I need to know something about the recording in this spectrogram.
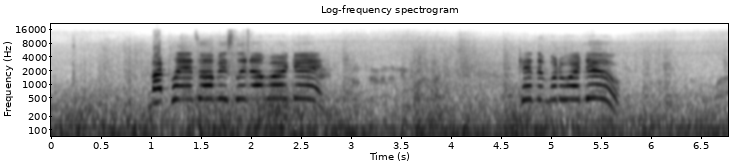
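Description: A young woman speaks into a close microphone with animation.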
